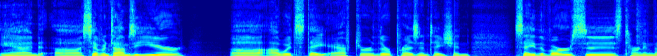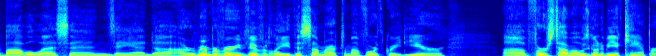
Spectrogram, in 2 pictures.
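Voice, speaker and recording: This man speaks in an Appalachian accent at a fairly high pitch. His pace is moderate and his intonation fairly even. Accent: Appalachian Southern US. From eastern Kentucky, Harlan County. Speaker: pastor. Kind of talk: casual interview. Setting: studio.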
